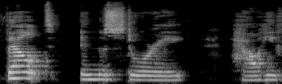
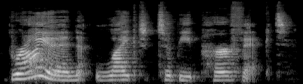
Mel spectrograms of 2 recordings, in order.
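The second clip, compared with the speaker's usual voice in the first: put-on reading to children. Teacher reading a picture book to her class, animated storybook voice.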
